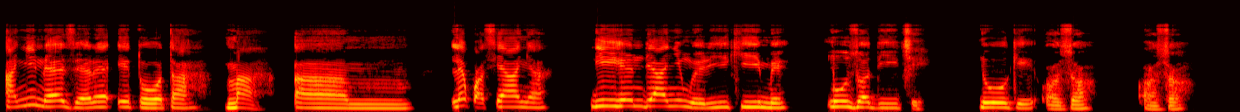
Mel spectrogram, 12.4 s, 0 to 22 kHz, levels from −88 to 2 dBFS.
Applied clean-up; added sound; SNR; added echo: none; none; none; none.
